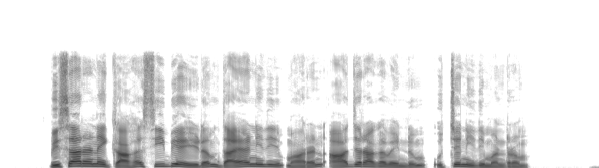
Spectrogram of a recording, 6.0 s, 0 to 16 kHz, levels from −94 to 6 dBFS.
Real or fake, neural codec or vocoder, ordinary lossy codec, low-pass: real; none; none; 10.8 kHz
